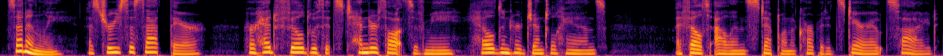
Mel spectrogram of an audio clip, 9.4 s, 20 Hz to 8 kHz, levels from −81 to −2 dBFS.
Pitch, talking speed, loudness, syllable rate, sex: 185 Hz, 180 wpm, -19 LUFS, 5.2 syllables/s, female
